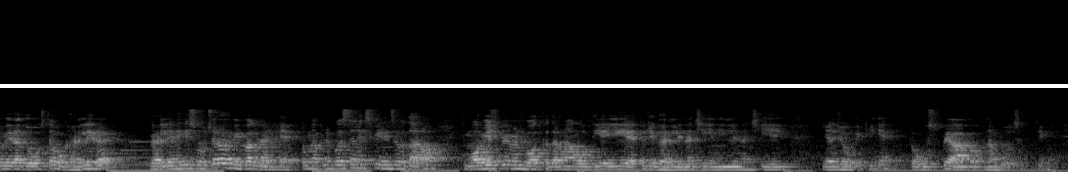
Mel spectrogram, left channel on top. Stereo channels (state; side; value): silent; left; digital silence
